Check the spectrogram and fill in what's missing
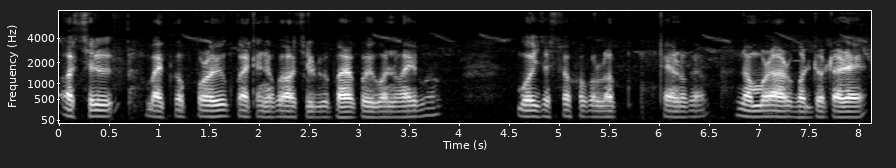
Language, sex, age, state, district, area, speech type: Assamese, male, 60+, Assam, Golaghat, urban, spontaneous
